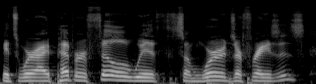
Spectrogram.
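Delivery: loud, punchy show-host intro; game segment announcer. Acted. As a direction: announce the segment with big, booming volume.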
